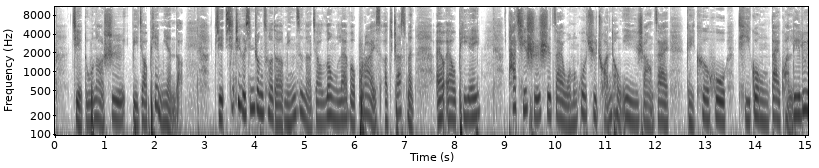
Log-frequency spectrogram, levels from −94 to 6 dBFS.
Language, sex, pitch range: Chinese, female, 160-200 Hz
